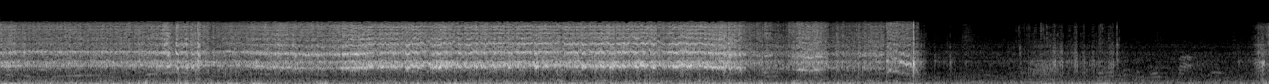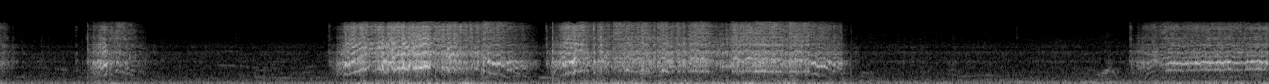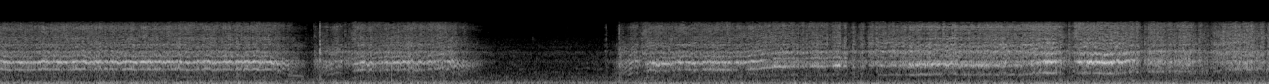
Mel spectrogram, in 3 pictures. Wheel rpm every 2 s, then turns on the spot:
230, 220, 190, 190, 120, 10, 0, 0, 110, 140, 90, 0, 90, 110, 80, 20, 100, 120, 160.
8-12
